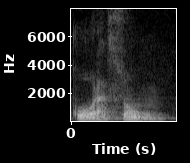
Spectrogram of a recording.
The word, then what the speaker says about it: corazón: Aquí tenemos el ejemplo, corazón, termina en N, entonces se tilda.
